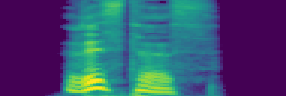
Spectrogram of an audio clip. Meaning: genitive of Rist
- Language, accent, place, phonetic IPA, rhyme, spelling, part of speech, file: German, Germany, Berlin, [ˈʁɪstəs], -ɪstəs, Ristes, noun, De-Ristes.ogg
